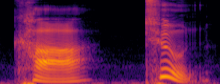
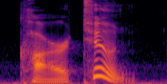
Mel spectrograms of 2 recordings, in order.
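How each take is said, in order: First: The R after the first vowel is dropped. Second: The R after the first vowel is clearly pronounced. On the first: "And Ronnie would say, says ka-tune, ka-tune" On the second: "Americans would say car, er, same er, tune, cartoon"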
